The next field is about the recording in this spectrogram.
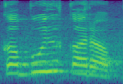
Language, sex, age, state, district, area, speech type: Goan Konkani, female, 18-30, Goa, Bardez, urban, read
